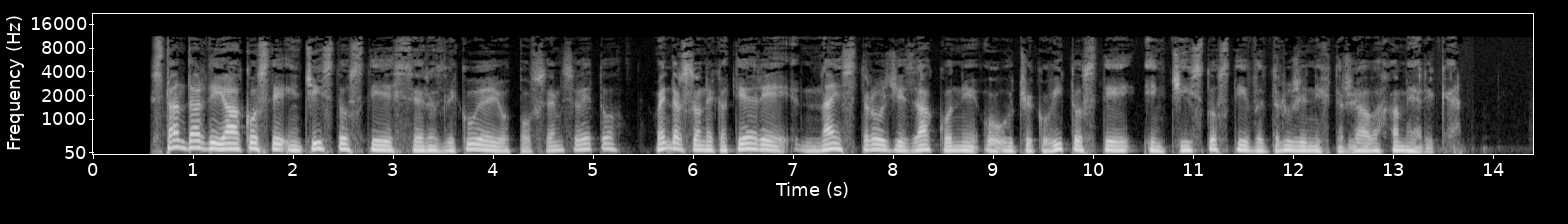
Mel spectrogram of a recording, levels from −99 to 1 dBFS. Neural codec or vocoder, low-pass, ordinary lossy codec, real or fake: none; 19.8 kHz; MP3, 48 kbps; real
